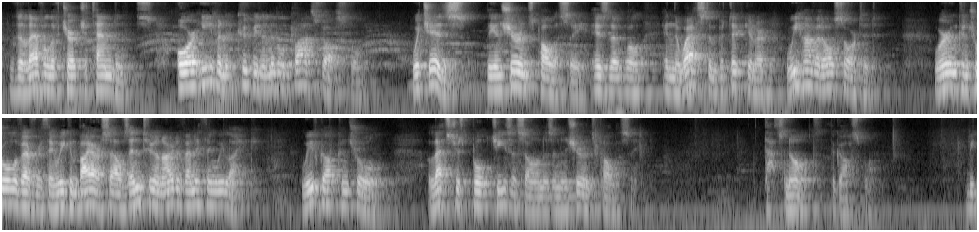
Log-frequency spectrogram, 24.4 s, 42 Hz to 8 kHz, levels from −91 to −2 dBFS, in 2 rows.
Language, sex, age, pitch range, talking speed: English, male, 40-59, 105-130 Hz, 160 wpm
